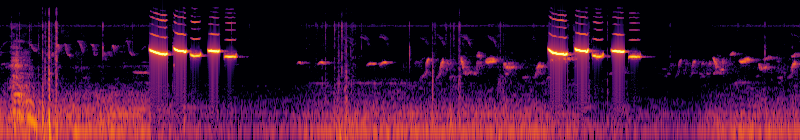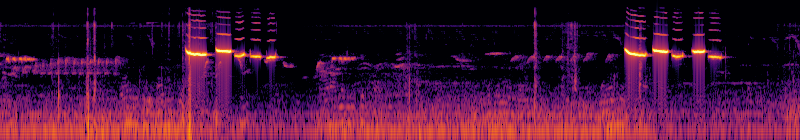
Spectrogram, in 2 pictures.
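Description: Female white-rumped shama giving four loud phrases, each a quick run of four or five falling whistled notes, about six seconds apart, with softer chirps in between. This is a hen shama's breeding-condition call to a male.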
